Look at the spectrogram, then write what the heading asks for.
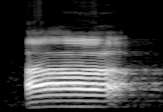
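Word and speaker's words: أعوذ: Yang pertama A, bukan A tapi A. Kebiasaan orang membaca pakai AU, itu salah ya. Perhatikan. Pelan-pelan. A'udzu billahi minasyaitonir rajim.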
